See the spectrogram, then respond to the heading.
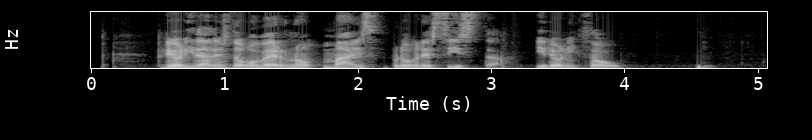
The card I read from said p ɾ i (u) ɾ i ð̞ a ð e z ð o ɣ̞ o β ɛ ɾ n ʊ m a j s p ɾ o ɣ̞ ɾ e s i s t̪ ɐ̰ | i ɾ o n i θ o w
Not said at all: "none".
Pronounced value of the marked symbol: o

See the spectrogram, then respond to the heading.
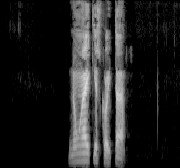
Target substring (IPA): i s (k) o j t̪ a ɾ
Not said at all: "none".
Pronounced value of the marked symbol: k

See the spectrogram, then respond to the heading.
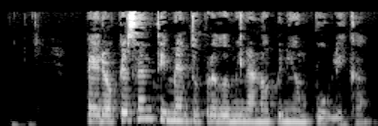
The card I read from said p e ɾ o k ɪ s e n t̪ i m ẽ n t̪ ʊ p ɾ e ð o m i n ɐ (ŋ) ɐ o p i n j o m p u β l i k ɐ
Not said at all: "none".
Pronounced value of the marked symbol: n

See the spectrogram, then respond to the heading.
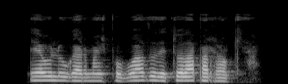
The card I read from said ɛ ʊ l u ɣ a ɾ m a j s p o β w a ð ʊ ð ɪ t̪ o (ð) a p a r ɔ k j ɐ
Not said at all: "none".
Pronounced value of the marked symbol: ð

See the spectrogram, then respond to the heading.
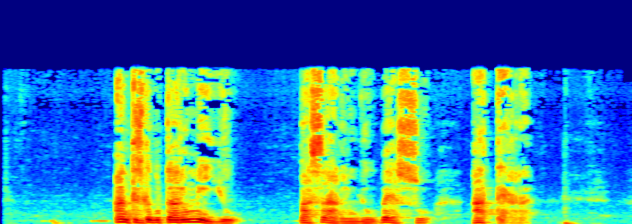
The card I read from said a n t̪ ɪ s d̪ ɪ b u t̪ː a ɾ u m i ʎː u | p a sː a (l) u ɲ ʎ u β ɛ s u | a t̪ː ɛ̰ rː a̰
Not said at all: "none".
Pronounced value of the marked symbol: ɾ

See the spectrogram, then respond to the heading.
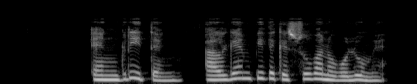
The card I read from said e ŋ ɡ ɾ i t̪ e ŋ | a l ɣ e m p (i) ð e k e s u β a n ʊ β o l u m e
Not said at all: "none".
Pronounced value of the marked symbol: i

